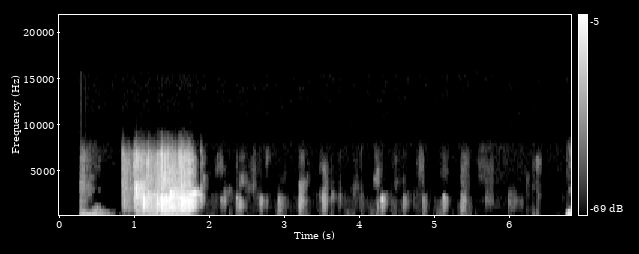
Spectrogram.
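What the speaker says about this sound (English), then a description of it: "Please give our panelists a round of applause." A small audience at a community forum on Guam's war on drugs applauds its panelists. After a short burst of noise, thin, sparse claps follow at a steady pace, fairly faint and unhurried.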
